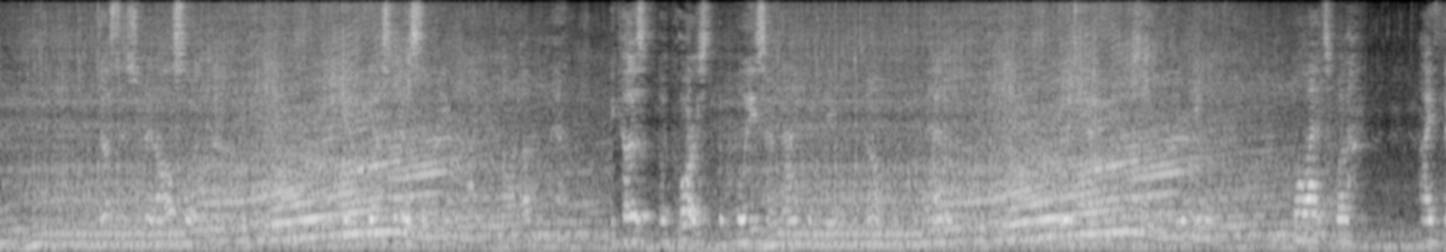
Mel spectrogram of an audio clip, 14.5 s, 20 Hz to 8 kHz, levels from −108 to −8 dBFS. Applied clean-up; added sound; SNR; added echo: none; Engine; -3 dB; reverberation time 0.3 s.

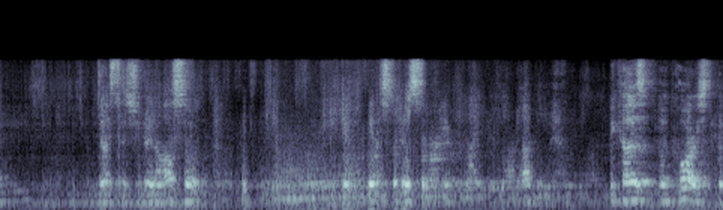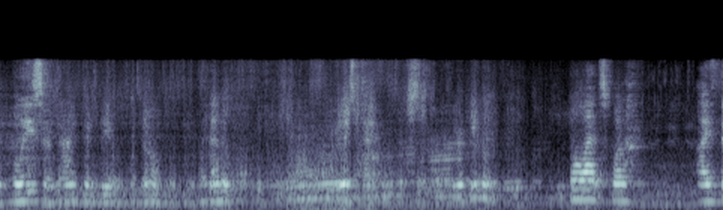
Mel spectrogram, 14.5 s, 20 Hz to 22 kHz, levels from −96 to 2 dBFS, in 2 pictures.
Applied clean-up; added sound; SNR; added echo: neural separator model SepFormer DNS4.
